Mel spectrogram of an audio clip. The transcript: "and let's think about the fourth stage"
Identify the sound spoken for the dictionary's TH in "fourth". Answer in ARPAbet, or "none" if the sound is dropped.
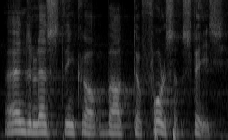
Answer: S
